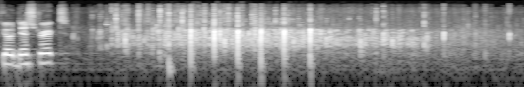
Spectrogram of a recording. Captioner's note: audience applauding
